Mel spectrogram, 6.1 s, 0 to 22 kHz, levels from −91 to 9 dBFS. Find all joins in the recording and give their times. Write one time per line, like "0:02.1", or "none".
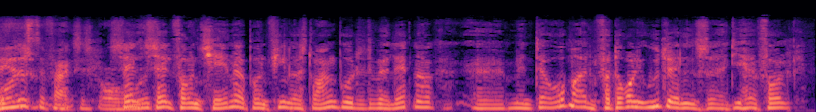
none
